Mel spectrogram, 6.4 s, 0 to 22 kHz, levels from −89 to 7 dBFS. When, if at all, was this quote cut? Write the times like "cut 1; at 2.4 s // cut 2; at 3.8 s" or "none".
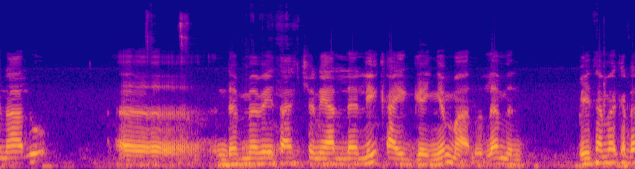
none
